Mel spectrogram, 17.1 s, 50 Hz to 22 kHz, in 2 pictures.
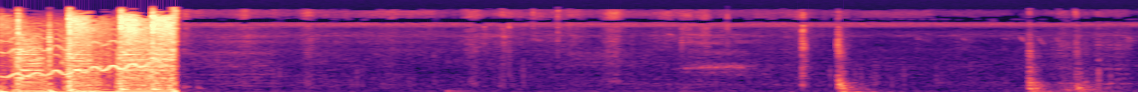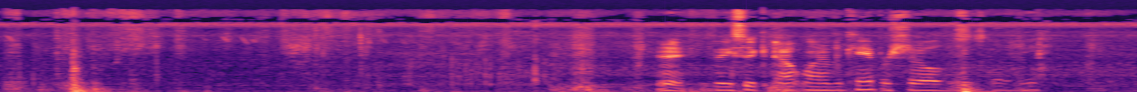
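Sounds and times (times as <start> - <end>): faint outdoor background: 0.0 - 17.0
plywood sheet dull thumps: 7.7 - 10.0, 15.7 - 16.9.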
